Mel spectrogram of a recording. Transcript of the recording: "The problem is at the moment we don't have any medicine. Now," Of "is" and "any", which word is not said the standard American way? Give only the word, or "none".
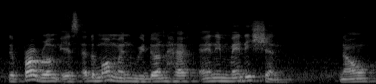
is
